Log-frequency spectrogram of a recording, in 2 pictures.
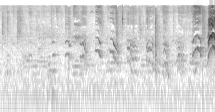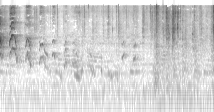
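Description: Several young puppies whimpering and yelping together, a run of short, high, rising-and-falling calls that peaks about four seconds in.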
